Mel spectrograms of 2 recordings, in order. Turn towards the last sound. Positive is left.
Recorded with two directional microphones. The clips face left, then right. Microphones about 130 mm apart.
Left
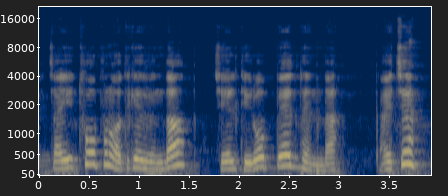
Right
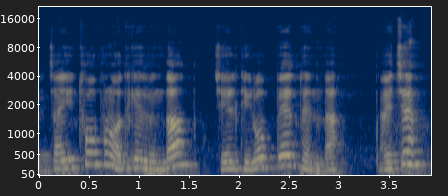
turn(degrees=35)  # may be behind; listen again after turning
